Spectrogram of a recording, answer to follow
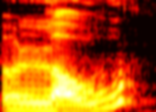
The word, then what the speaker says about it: ló: Someone speaking in the Great Plain dialect will pronounce it as "lú", While someone else will pronounce it as "lou" or simply as "ló".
